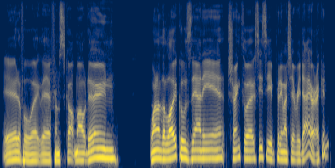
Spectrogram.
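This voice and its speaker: A man gives live, energetic commentary at a strongman competition, cheering each lift and chatting to the stream's viewers. His voice sits at an ordinary pitch and sounds dry and close, with little room around it. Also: moderate pace, clean tone, no room sound. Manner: excitable hype, repeated cheers and laughs. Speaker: livestream commentator.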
